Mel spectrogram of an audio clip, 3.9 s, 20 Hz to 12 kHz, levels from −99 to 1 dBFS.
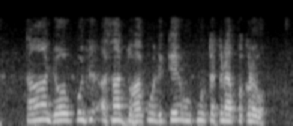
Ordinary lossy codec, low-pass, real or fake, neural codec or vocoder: AAC, 64 kbps; 7.2 kHz; real; none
